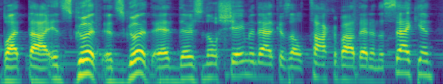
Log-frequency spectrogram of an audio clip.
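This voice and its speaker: A man's voice: fairly high pitch, brisk, soft background music. A man from Russia with a slight Russian accent, hosting a casual live Q&A and chatting with viewers. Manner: chatty, reads out chat comments, repeats himself. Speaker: livestream host, developer.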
